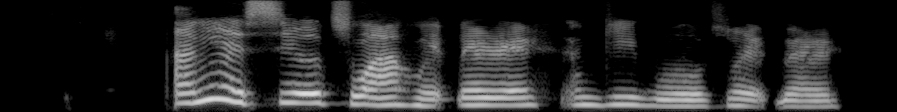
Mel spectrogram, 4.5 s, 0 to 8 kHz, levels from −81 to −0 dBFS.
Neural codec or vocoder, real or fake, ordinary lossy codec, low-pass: codec, 16 kHz, 1 kbps, FreqCodec, larger model; fake; none; none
